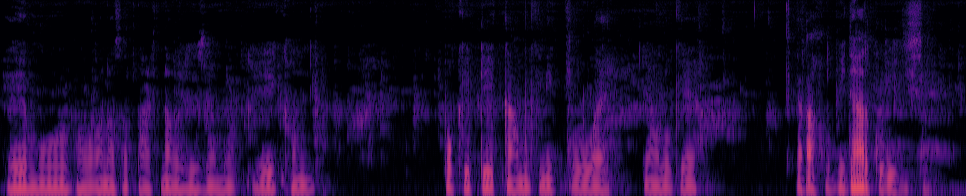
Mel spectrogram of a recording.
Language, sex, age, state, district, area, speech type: Assamese, male, 45-60, Assam, Charaideo, rural, spontaneous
